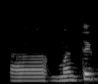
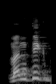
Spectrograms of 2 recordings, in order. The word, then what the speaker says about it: منطق: منطق پڑھا رہا ہوں ابھی. منطق پڑھا رہے ہیں. یہ لفظ منطق نہیں ہوتا, یہ لفظ منطق ہوتا ہے.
